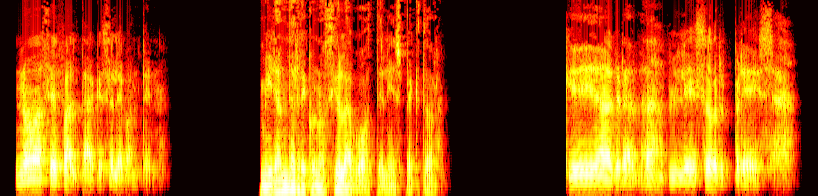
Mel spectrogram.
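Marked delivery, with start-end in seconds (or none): 5.6-7.9 husky, hoarse, level, unvaried flat monotone. Narrator reads a character reacting to the inspector's arrival, hoarse monotone voice. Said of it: "dijo Norma con voz ronca y monocorde".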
